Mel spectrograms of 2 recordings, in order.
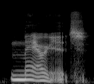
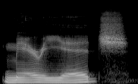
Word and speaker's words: marriage: Marriage. Okay, so I think you're saying marriage. So the I directly after the two R's, we don't really pronounce that.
